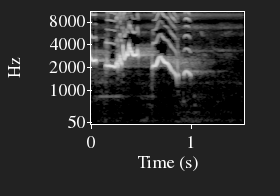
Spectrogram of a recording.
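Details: Short morning phrase from an oriental magpie-robin: two bursts of sweet, warbling whistles, the second sliding downward, finished by a brief low note, all within about one second.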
